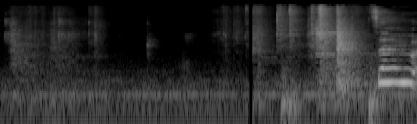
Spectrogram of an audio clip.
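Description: Umbrella cockatoo picking at a stainless-steel foraging cage stuffed with paper: faint scratchy rustles and small clicks. About halfway through, the sound cuts to louder handling noise, and a woman starts speaking near the end.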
